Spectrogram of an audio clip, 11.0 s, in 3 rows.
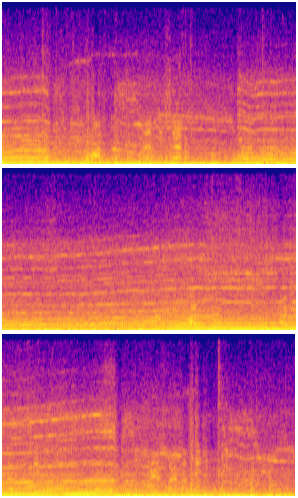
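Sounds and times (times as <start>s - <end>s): rally car engine from inside cabin: 0.0s - 11.0s.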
